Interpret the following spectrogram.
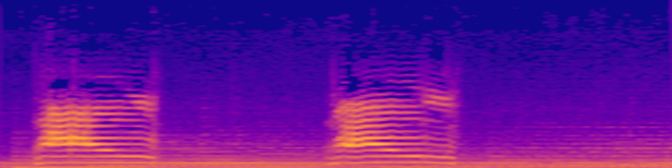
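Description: A kitten meowing twice, each meow just under a second long with a slight rise and fall in pitch, about two seconds apart, over soft background music.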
